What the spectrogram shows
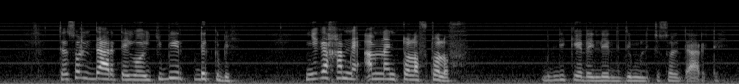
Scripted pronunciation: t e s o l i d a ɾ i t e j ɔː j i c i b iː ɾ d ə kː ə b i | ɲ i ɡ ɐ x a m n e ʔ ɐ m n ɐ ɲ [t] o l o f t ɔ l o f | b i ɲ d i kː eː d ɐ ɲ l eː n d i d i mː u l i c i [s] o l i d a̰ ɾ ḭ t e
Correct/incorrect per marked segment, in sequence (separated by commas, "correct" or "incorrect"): correct, correct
